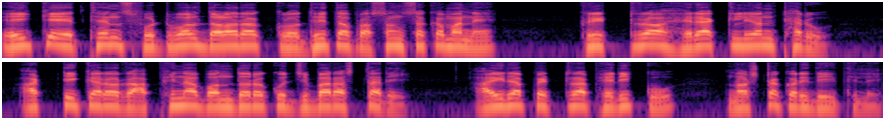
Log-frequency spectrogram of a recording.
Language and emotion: Odia, neutral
